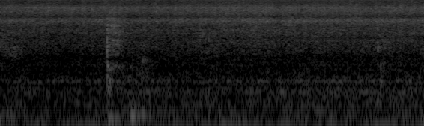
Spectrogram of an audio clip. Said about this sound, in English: I'll want this to come back up to a simmer, and then it will reduce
